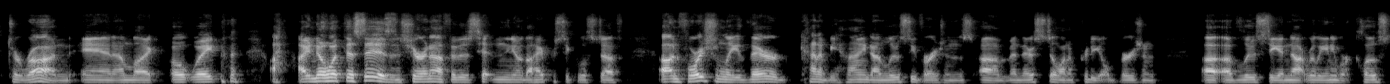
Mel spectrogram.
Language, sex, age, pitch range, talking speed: English, male, 20-39, 100-115 Hz, 215 wpm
